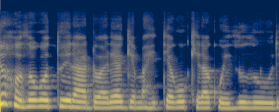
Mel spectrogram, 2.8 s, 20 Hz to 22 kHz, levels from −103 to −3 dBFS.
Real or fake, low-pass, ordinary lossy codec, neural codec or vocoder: fake; 14.4 kHz; none; autoencoder, 48 kHz, 128 numbers a frame, DAC-VAE, trained on Japanese speech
